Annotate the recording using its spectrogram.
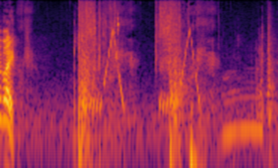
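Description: A laser gun fires with a short electronic zap.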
